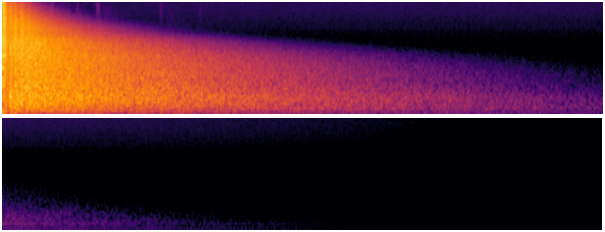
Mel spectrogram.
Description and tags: Gas pistol shot recorded in Humprecht castle in Czech.
It can be used with convolution reverbs.
castle, convolution, czech, hall, impulse, response, reverb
